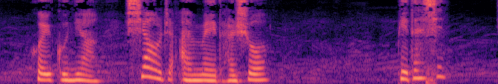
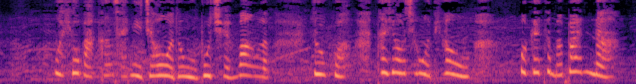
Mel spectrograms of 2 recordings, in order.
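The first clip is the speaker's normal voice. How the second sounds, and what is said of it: Worried, quiet whispered voice. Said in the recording (Chinese): “他担心的小声问”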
